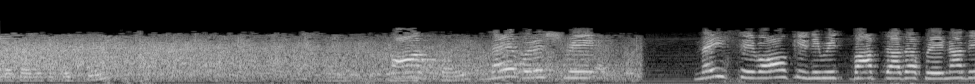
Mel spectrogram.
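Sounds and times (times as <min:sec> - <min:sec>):
audience applauding loudly during a bouquet presentation: 0:00.0 - 0:06.4
speech: 0:07.0 - 0:09.7.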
